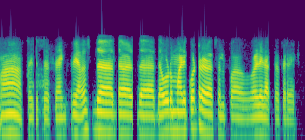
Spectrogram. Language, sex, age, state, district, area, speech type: Kannada, male, 30-45, Karnataka, Belgaum, rural, conversation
